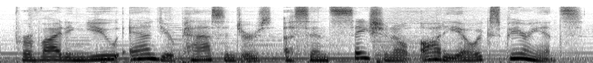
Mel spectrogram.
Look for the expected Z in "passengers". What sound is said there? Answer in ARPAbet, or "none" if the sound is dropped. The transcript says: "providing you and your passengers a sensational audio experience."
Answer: Z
